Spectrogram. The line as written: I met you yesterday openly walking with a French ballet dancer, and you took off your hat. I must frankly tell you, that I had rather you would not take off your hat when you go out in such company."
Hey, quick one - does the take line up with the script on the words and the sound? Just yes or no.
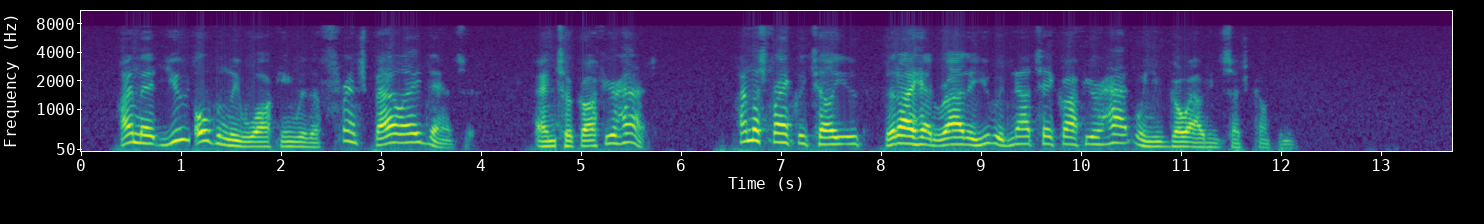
no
